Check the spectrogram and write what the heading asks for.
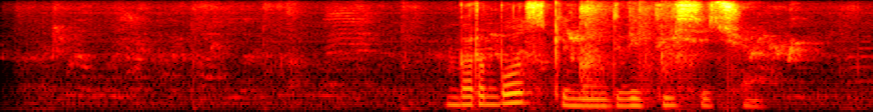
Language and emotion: Russian, neutral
